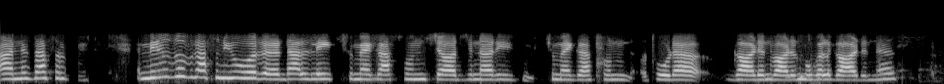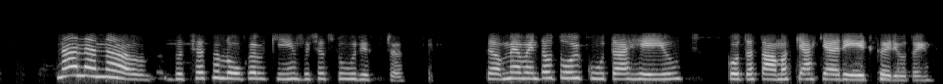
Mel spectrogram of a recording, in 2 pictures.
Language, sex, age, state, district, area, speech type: Kashmiri, female, 60+, Jammu and Kashmir, Srinagar, urban, conversation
